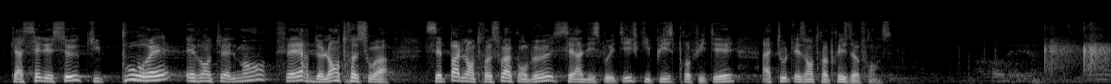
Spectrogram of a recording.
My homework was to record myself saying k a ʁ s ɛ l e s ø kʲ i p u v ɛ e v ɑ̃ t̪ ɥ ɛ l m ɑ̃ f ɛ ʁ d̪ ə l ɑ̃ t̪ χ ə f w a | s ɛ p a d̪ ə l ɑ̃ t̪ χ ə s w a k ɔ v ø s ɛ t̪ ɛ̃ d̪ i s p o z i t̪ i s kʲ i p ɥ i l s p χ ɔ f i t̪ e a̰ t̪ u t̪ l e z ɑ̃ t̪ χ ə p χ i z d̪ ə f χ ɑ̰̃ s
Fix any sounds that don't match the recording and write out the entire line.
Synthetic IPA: k a ʁ s ɛ l e s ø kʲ i p u ʁ ɛ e v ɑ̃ t̪ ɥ ɛ l m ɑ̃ f ɛ ʁ d̪ ə l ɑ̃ t̪ χ ə s w a | s ɛ p a d̪ ə l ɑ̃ t̪ χ ə s w a k ɔ̃ v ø s ɛ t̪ ɛ̃ d̪ i s p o z i t̪ i f kʲ i p ɥ i s p χ ɔ f i t̪ e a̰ t̪ u t̪ l e z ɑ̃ t̪ χ ə p χ i z d̪ ə f χ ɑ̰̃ s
